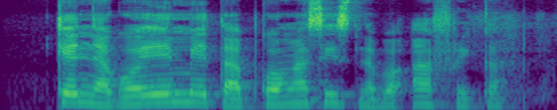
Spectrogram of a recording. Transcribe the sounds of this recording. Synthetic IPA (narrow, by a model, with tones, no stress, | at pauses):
ke˦ɲa˨ɡo˦je˦me˦ta˨p̚kɔ˦ŋa˦si˦sne˨bɔ˦ʔa˦fɾi˨ka˨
